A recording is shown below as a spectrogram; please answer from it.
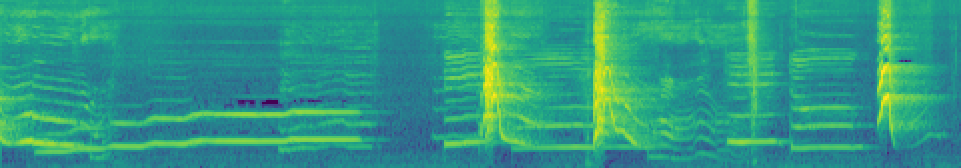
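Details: Pet dog Kobi sings along to his favourite Christmas music, drawn-out wavering howls rising slightly in pitch, then a silence and a run of sharp yips separated by shorter held notes.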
